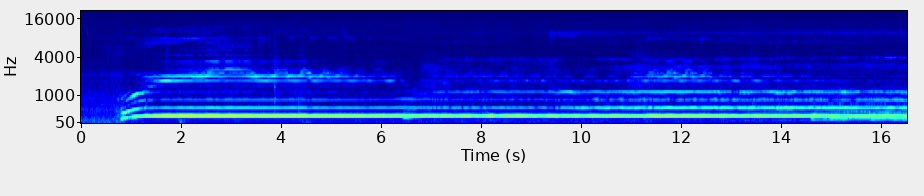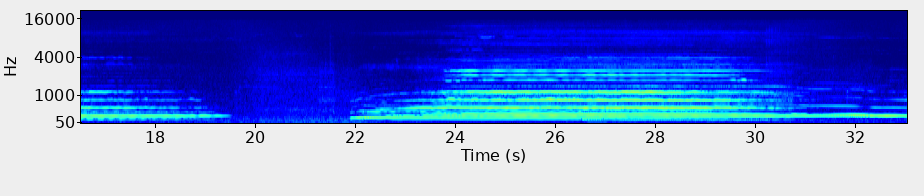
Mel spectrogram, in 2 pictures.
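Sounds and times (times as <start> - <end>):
voices humming a drone: 21.9 - 33.0.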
